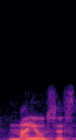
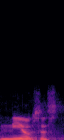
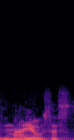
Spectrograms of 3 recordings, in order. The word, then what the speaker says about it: meiosis: pronunciation of this word a lot of people want to pronounce that e because they see it at the beginning of the word they want to call it neosis and the proper pronunciation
